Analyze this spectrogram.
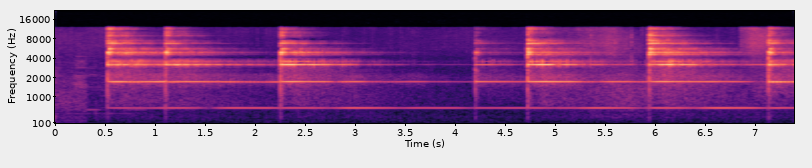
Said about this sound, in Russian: Но недавно монахини нашли здесь небольшой колокол.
